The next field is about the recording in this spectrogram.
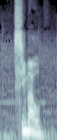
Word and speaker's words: Simão: Quel ancien portugais international était vraiment dans le bâtiment si on prononce bien son nom à la portugaise? – Simão. – Simão.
